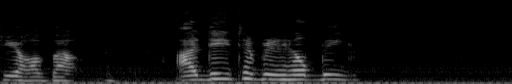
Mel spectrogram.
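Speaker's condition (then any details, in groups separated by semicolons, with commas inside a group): Traumatic brain injury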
